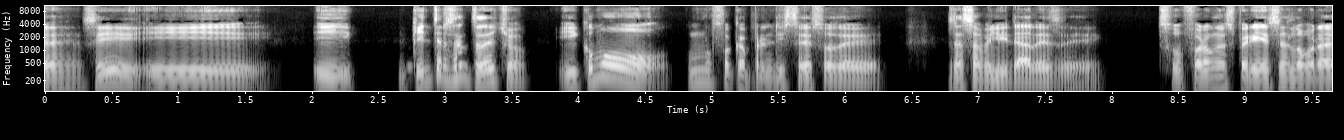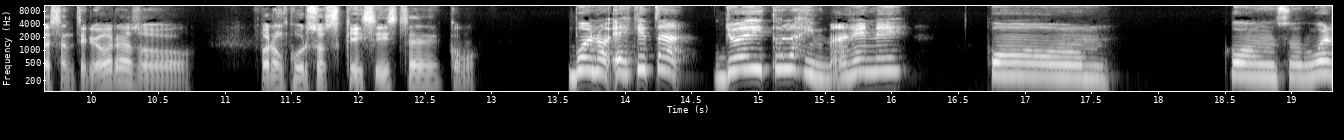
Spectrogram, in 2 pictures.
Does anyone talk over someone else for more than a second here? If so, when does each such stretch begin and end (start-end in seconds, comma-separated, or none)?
none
